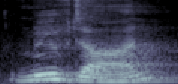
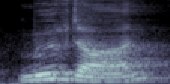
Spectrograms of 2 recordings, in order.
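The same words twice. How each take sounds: Both takes have the same delivery.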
